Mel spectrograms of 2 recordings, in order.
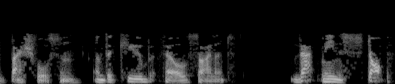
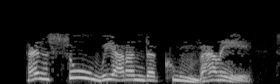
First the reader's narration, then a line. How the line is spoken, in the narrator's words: sneered Ardent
